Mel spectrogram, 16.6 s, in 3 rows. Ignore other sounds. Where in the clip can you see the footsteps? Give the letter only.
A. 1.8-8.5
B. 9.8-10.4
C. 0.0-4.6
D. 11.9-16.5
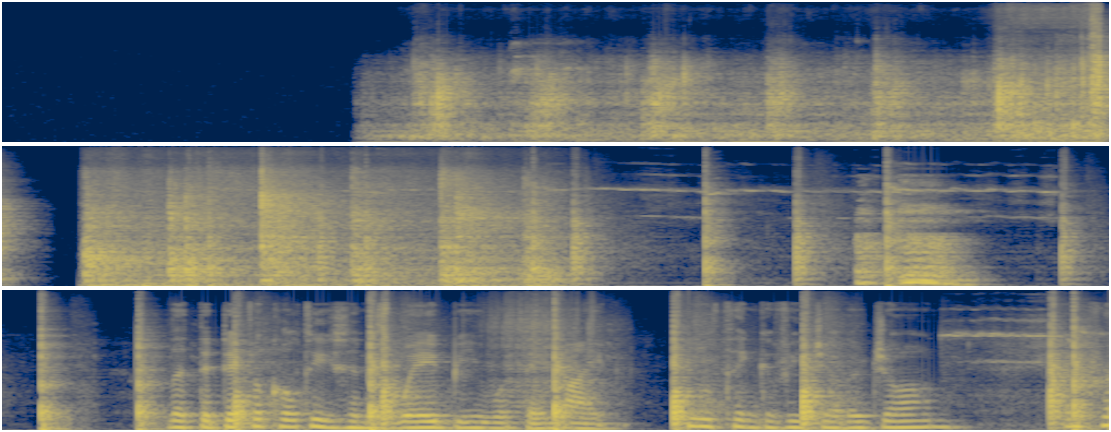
A.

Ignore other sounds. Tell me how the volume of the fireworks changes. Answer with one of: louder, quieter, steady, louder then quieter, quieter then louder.
louder.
